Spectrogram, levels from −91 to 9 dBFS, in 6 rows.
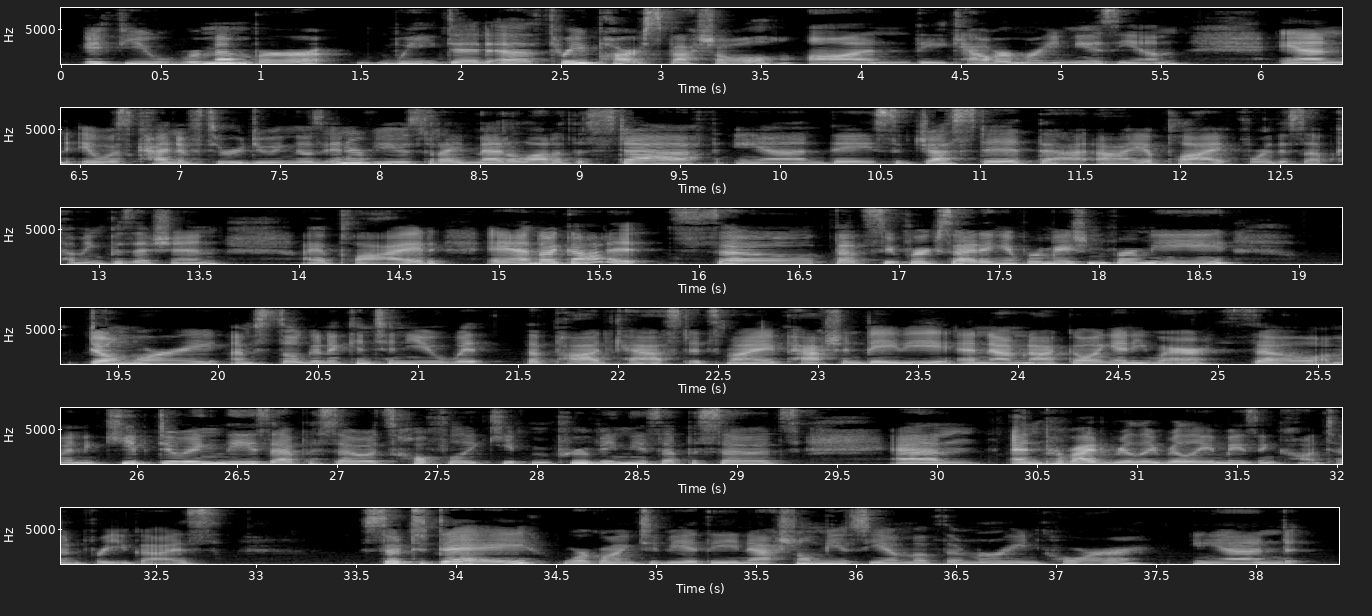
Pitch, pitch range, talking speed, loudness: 180 Hz, 165-210 Hz, 175 wpm, -26 LUFS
